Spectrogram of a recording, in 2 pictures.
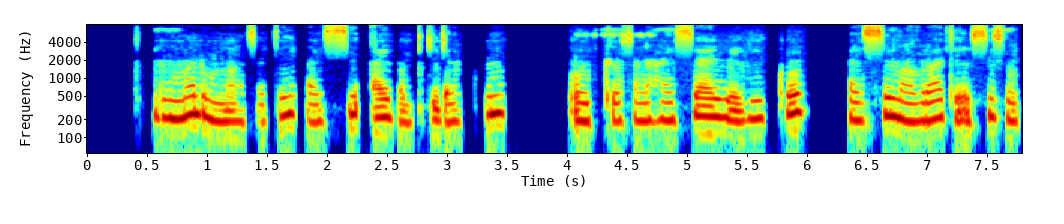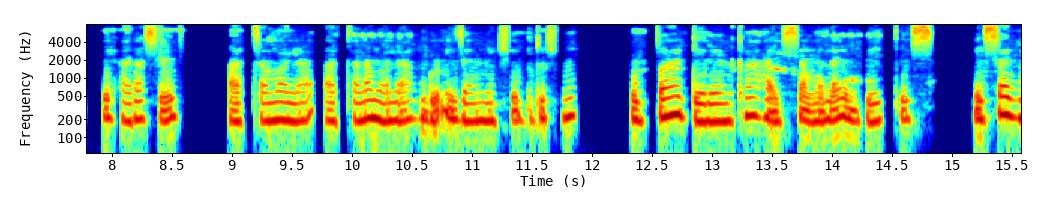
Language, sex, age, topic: Gamo, female, 25-35, government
